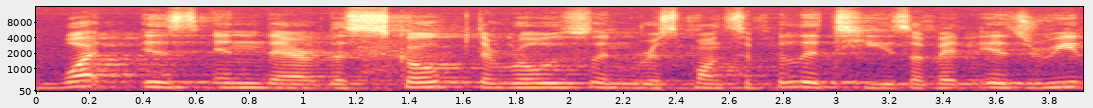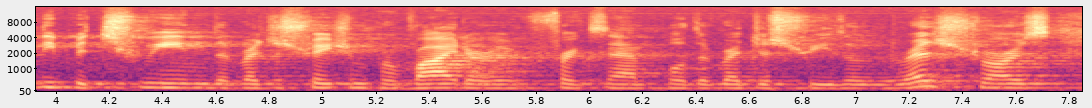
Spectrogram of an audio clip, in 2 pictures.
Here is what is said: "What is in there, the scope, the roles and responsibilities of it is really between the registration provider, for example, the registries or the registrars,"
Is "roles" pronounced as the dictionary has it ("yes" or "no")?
no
